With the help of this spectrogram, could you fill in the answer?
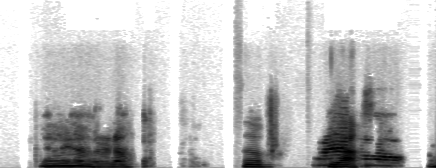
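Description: cat meowing loudly

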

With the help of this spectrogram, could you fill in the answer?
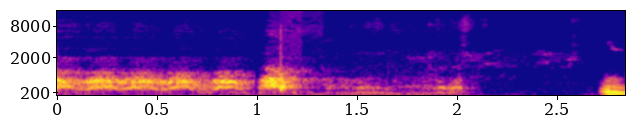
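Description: dog barking sound effect

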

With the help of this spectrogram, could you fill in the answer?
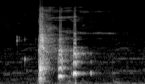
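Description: coughing

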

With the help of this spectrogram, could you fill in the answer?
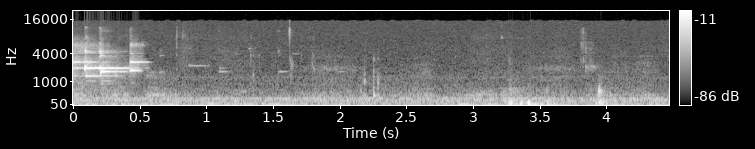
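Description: phone ringing

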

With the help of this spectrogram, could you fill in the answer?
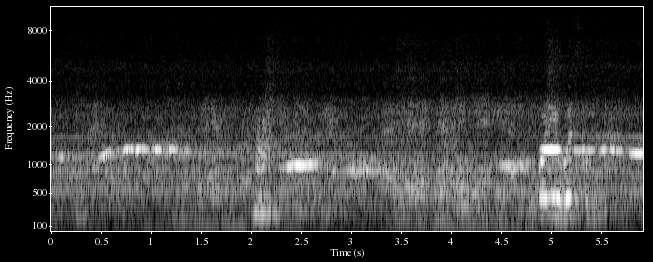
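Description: person whistling a tune

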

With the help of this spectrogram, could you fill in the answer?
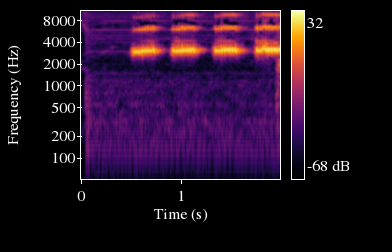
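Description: crickets chirping

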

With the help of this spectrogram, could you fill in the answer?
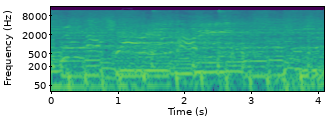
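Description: screamed vocals

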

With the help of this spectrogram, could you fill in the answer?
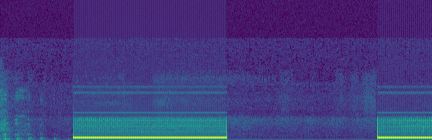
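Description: telephone dialing tone

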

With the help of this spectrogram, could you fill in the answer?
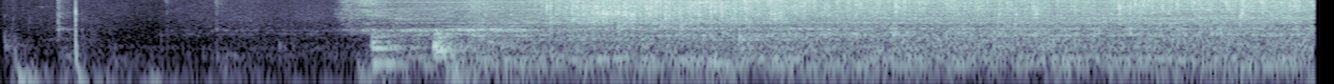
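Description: shower water running

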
